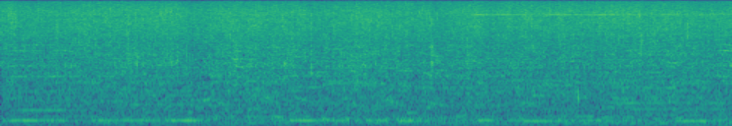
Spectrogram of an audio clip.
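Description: Fountain water splashing steadily into a lake, a constant rushing hiss with no breaks.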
